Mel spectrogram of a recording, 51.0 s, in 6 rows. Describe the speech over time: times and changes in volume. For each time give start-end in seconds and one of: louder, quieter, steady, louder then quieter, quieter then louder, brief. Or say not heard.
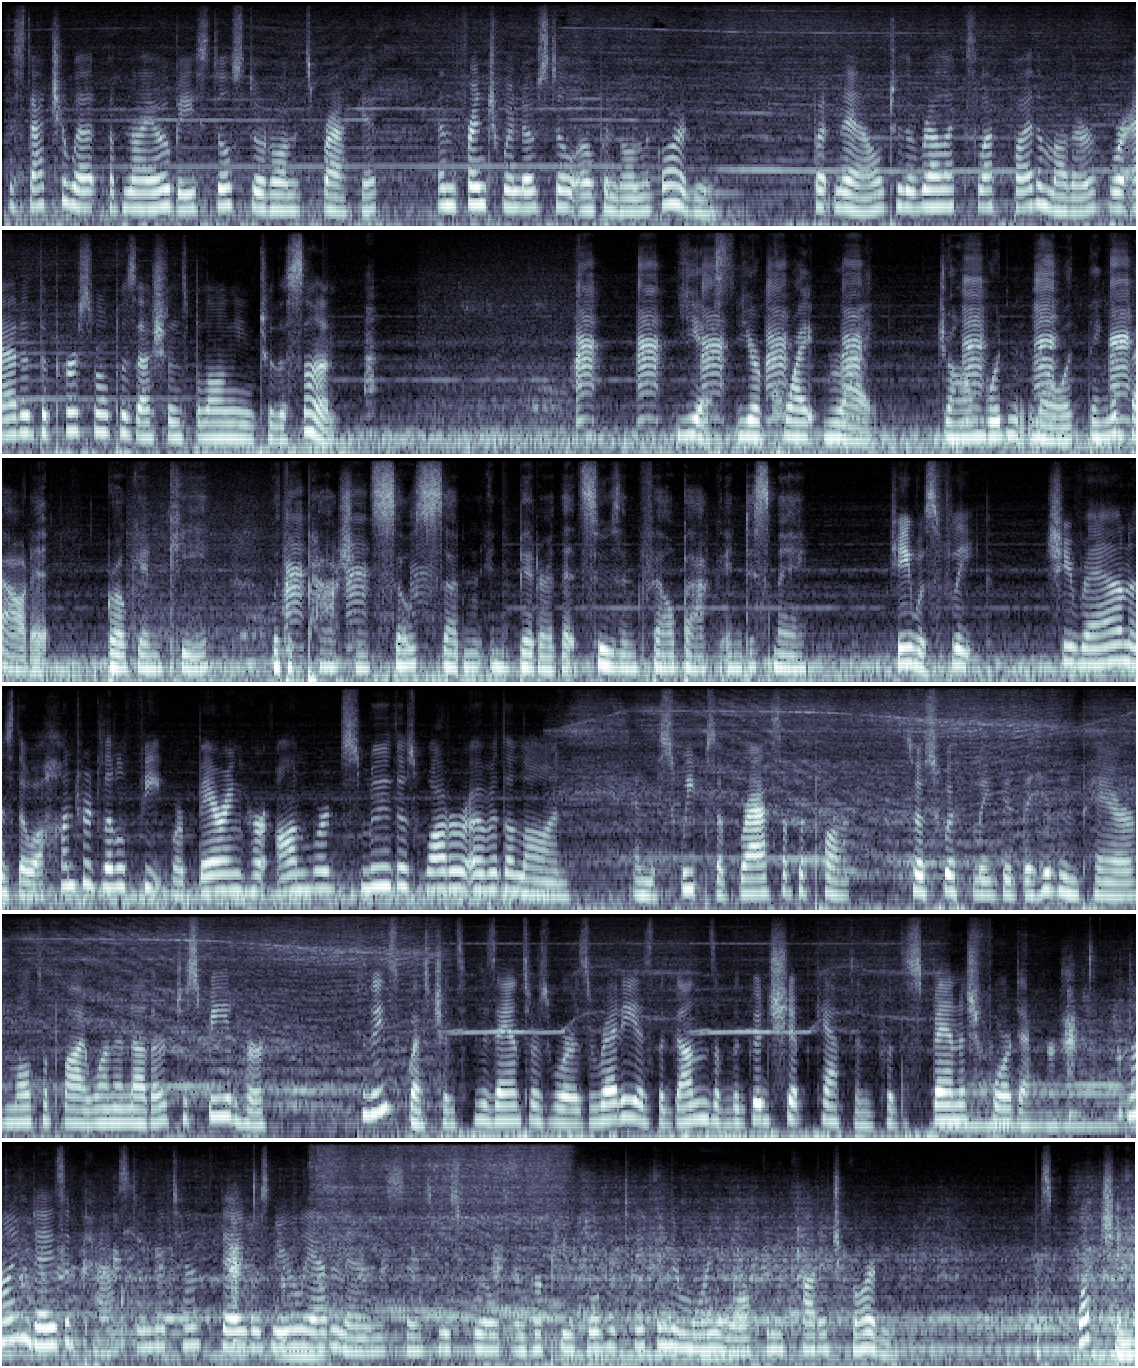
0.0-11.2 steady
13.6-36.0 steady
36.6-49.2 steady
50.2-50.9 brief.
